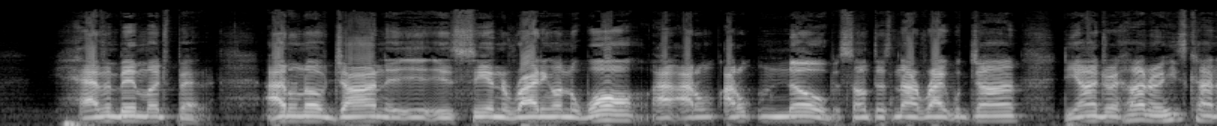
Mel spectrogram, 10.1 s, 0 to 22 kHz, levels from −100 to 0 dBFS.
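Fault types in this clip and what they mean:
Channel delay (comb filtering), throughout: one channel reaches the mix about 5 ms after the other, and when the two are summed to mono the shared speech cancels wherever the offset puts them half a cycle apart. That leaves a fixed row of notches, the first near 100 Hz and the rest at regular steps roughly 200 Hz apart, so the speech sounds hollow and phasey, as if heard through a tube, for the whole clip.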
